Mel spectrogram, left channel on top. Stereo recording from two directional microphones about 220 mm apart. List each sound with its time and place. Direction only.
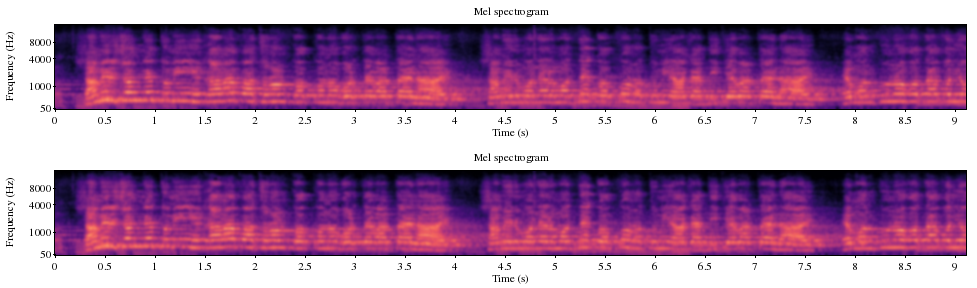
0.3 s speech: 20° right (ahead or behind)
